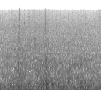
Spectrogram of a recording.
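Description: Street traffic noise, a steady low rumble with a hiss over it, broken by two sharp clicks about half a second and a second in, the second the louder.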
